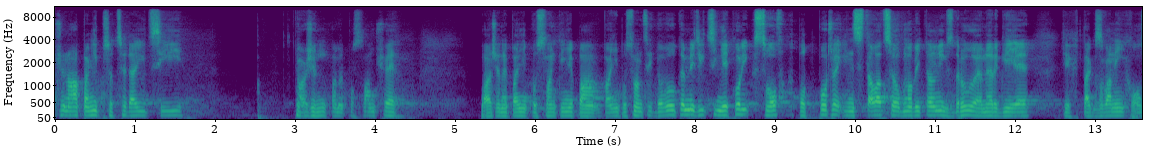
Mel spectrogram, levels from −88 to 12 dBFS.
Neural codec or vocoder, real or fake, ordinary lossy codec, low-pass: codec, 44.1 kHz, 2.6 kbps, DAC; fake; Opus, 64 kbps; 9.9 kHz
